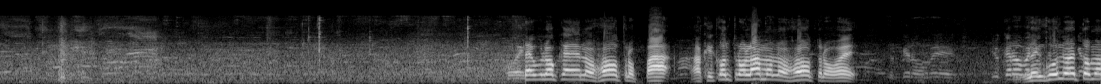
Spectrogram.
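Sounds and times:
outdoor street background noise: 0:00.0 - 0:11.0.

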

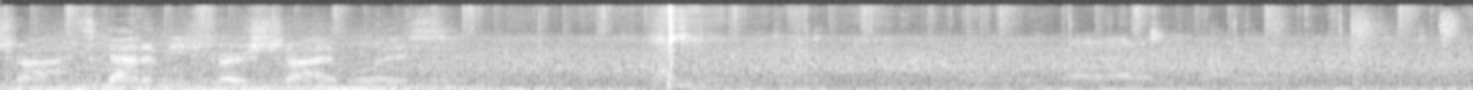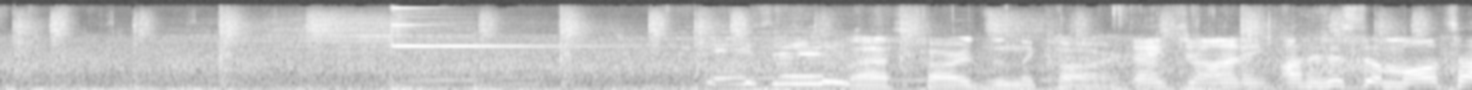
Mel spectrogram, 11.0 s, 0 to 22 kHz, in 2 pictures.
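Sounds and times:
music: 0:00.0 - 0:11.0
golf club striking ball: 0:02.3 - 0:03.3.

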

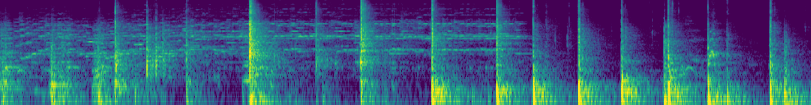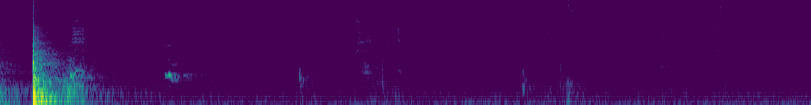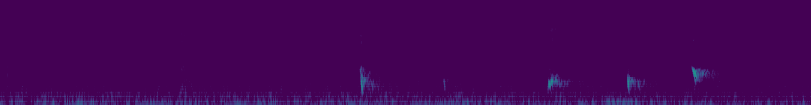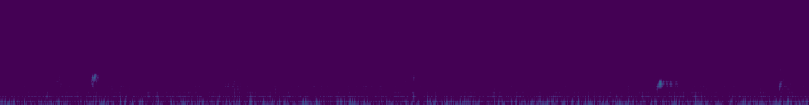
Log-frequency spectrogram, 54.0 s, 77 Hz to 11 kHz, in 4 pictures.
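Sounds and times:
string quartet music: 0:00.0 - 0:09.6.

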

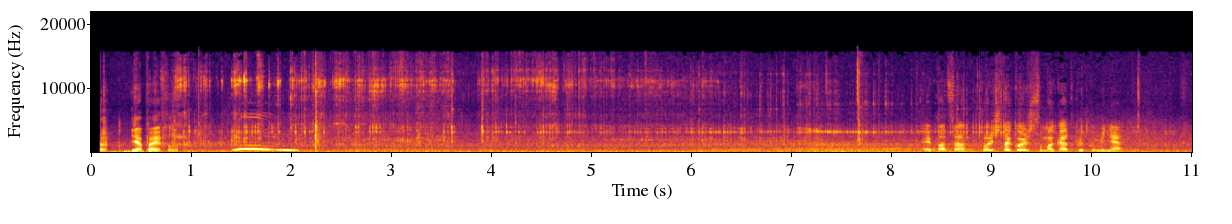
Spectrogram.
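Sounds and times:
scooter wheels rolling on wet asphalt: 0:00.7 - 0:11.0.

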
